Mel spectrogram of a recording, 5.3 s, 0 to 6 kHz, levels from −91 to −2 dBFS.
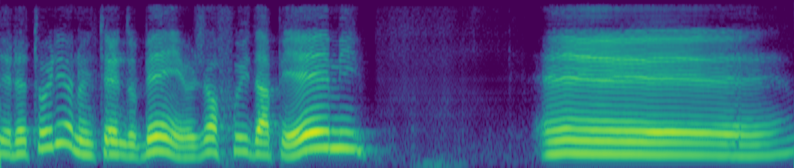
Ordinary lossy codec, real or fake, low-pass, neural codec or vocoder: none; fake; 5.4 kHz; codec, 24 kHz, 0.9 kbps, DualCodec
